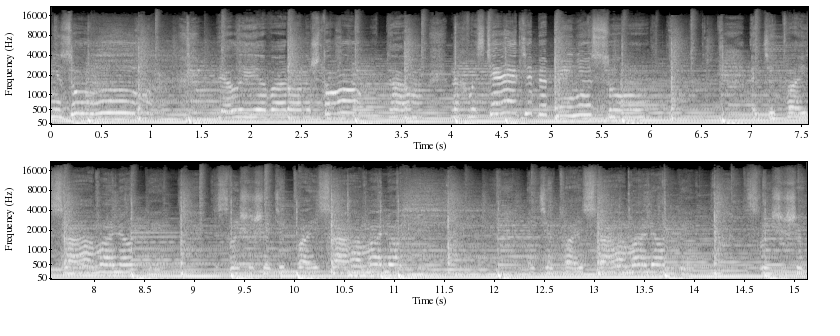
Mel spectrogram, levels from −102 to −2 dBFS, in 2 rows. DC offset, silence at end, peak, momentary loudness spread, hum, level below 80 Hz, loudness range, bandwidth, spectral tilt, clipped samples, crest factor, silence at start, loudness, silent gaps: under 0.1%; 0 s; 0 dBFS; 3 LU; none; -20 dBFS; 1 LU; 17 kHz; -6 dB/octave; under 0.1%; 12 dB; 0 s; -12 LUFS; none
